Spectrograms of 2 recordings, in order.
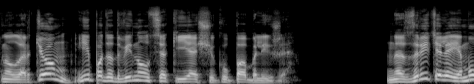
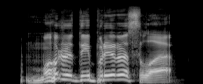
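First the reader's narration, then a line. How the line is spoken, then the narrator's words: Short laugh. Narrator (Russian): хохотнул Алукард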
